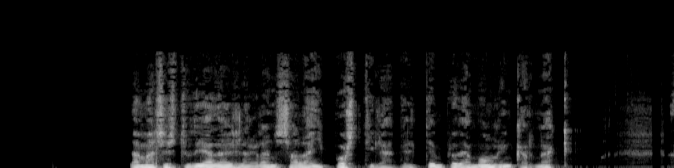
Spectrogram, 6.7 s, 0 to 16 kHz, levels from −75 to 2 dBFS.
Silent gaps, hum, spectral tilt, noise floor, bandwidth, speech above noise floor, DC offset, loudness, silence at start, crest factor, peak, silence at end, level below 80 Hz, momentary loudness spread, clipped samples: none; none; -6.5 dB/octave; under -90 dBFS; 11 kHz; over 74 dB; under 0.1%; -16 LUFS; 1.3 s; 16 dB; -2 dBFS; 1.05 s; -48 dBFS; 15 LU; under 0.1%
